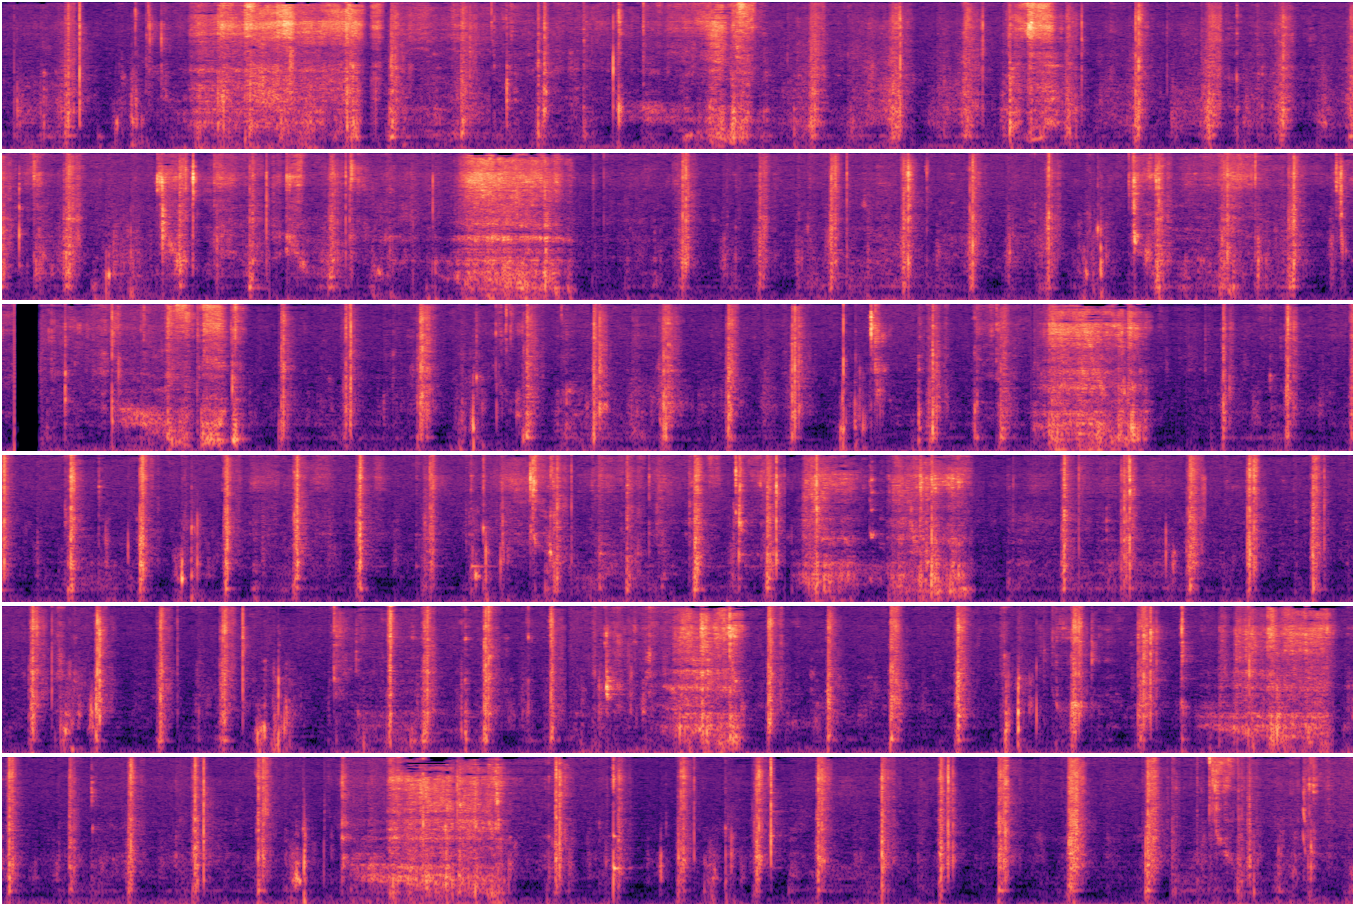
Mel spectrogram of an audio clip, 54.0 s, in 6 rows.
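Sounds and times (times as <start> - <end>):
mouth crackling clicks eating: 0.0 - 54.0
fuller mouth noise: 0.3 - 54.0
person sipping liquid: 11.5 - 12.9, 18.5 - 19.7, 24.9 - 25.8, 32.3 - 33.6, 40.3 - 41.1, 43.9 - 45.1, 47.3 - 48.5.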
